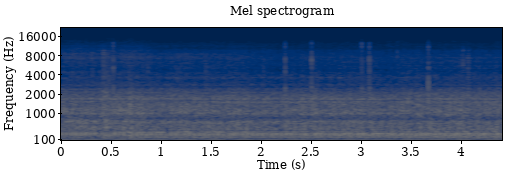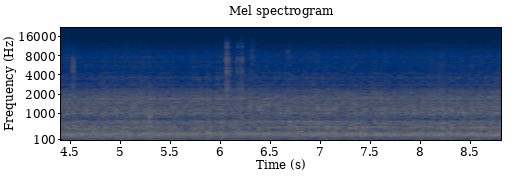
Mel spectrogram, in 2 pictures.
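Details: Honda CBR1000RR at Sportsland Yamanashi: loose, fast flapping clatter of about three beats a second from near the engine over the idle, grown louder with a loss of torque; abnormal engine noise, cause unknown.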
